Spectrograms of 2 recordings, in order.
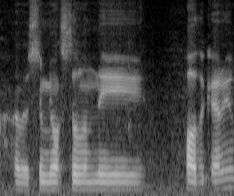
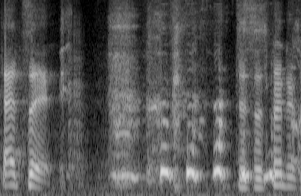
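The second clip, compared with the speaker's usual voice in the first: higher, louder, through laughter; laughing hard; 7 dB louder than usual. Real, not acted. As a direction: try to explain while cracking up. Player cracks up describing the costume.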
